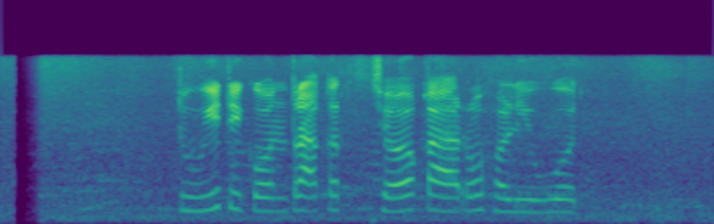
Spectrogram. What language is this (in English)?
Javanese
